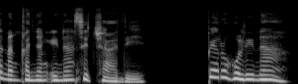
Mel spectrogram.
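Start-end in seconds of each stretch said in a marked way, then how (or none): none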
